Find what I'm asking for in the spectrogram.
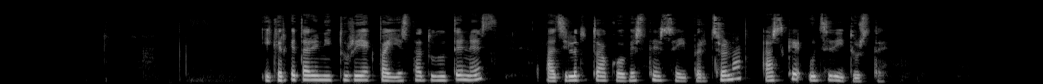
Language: Basque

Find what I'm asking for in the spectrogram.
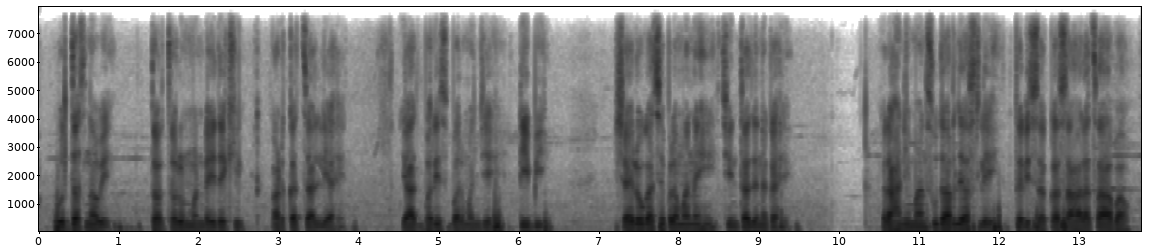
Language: Marathi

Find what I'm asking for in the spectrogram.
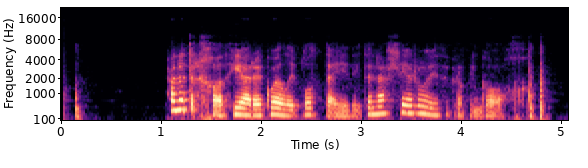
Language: Welsh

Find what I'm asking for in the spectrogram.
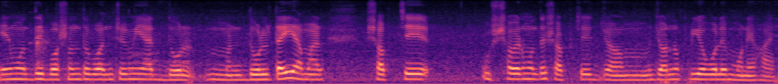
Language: Bangla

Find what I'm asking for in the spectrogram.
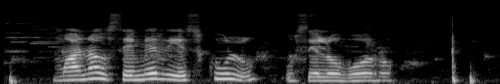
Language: Taita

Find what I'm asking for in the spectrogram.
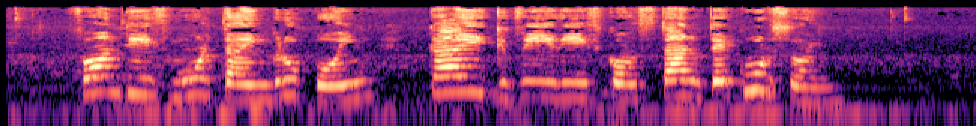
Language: Esperanto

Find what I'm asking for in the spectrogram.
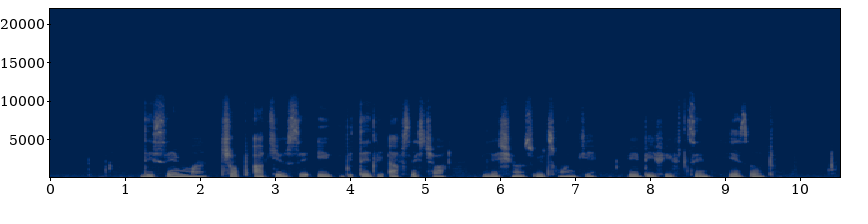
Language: Nigerian Pidgin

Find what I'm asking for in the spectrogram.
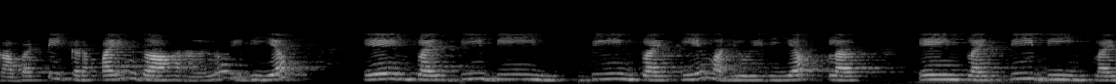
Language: Telugu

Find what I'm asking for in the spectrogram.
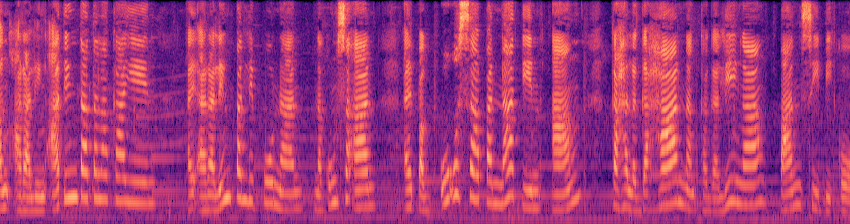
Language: Filipino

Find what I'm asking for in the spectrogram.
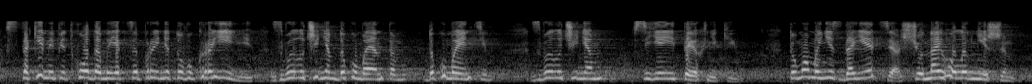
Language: Ukrainian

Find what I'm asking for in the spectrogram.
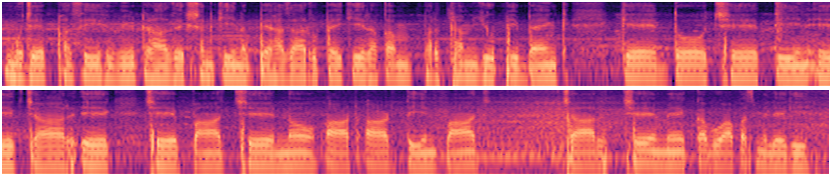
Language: Urdu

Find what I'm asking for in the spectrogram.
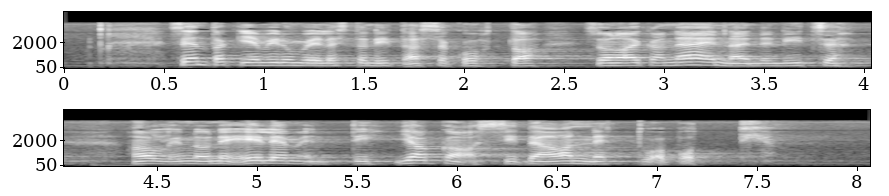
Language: Finnish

